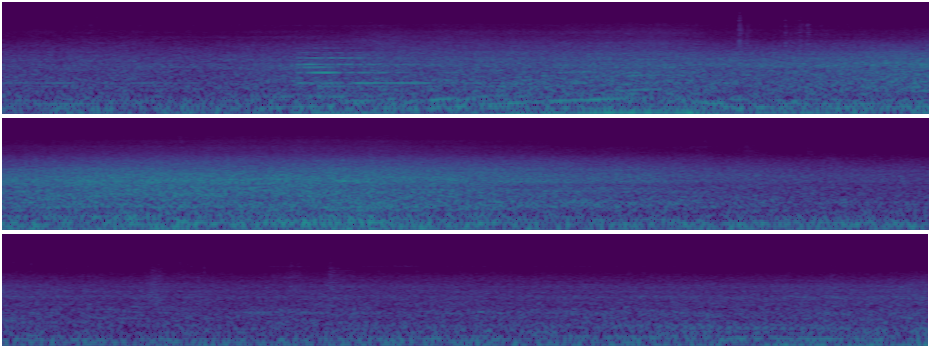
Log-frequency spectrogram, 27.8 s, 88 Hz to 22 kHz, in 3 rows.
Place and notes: Ménilmontant, Paris - Peal of church bells on Sunday in Paris
On Ménilmontant street in Paris, church bells rang out inviting the faithful to the Sunday mass. at "Église Notre Dame de La Croix". Recorded from the window of a building in front.
Recorded by a MS Setup Schoeps CCM41+CCM8
On a Sound Devices 633 Recorder
Sound Ref: FR160221T01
